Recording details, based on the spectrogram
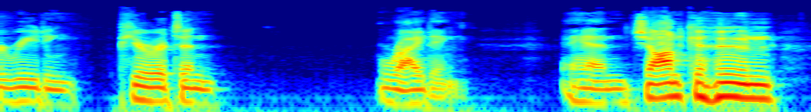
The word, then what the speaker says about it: Colquhoun: And just because it's pronounced Cahoon, it's not spelled that way. It's C-O-L-Q-U-H-O-U-N. And again, for years, I pronounced it as Colquhoun, and it's actually Cahoon. And John Cahoon has a book called On Repentance, True and False Repentance is the name of the book.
